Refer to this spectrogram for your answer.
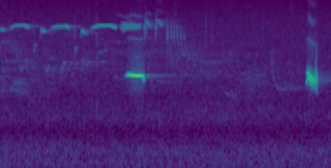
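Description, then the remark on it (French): A Eurasian bullfinch gives two short, plaintive piping notes about two seconds apart, clear, while faint higher birdsong twitters in the background. “Une seule note, répétée plus ou moins régulièrement, à la tonalité un peu mélancolique, avec de temps en temps une note plus grave.”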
